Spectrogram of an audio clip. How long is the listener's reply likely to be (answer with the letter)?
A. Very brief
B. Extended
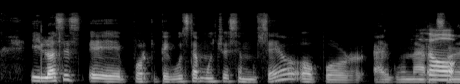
B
